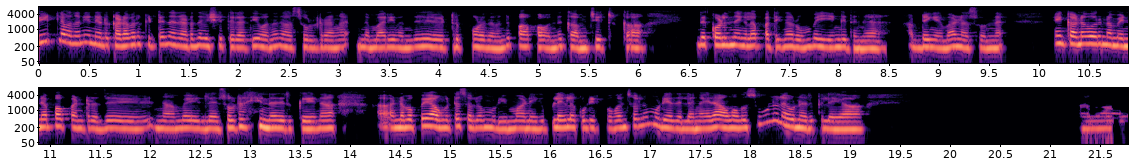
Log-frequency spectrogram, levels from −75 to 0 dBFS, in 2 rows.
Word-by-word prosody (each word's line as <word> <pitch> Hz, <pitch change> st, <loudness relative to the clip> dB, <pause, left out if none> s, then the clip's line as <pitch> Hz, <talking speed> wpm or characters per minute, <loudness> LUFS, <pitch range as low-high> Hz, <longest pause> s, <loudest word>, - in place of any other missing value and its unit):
வீட்ல 330 Hz, +2 st, -1 dB
வந்த 275 Hz, -2 st, 0 dB
உடனே 300 Hz, -, -3 dB
என்னோட 240 Hz, -4 st, 0 dB
கணவர் 225 Hz, +3 st, +3 dB
கிட்ட 235 Hz, +2 st, -4 dB, 0.2 s
நடந்த 215 Hz, +2 st, 0 dB
விஷயத்த 215 Hz, -1 st, -3 dB
எல்லாத்தையு 195 Hz, +3 st, -1 dB
வந்து 200 Hz, +3 st, -2 dB
நா 205 Hz, -, 0 dB, 0.2 s
சொல்றங்க. 190 Hz, 0 st, -2 dB, 0.2 s
"இந்த 200 Hz, -2 st, -2 dB
மாரி 190 Hz, +1 st, -1 dB
வந்து 190 Hz, +3 st, -1 dB, 0.3 s
ட்ரிப் 195 Hz, -2 st, -5 dB
போனத 195 Hz, -3 st, +1 dB
வந்து 190 Hz, +6 st, -1 dB
பாப்பா 205 Hz, -2 st, 0 dB
வந்து 185 Hz, +3 st, 0 dB
காமிச்சிட்டுருக்கா 190 Hz, 0 st, -1 dB, 0.6 s
இந்த 245 Hz, -, +2 dB
குழந்தைங்கலா 235 Hz, -2 st, +3 dB
பார்த்தீங்கன்னா 205 Hz, 0 st, 0 dB
ரொம்ப 200 Hz, +3 st, -1 dB, 0.2 s
ஏங்குதுங்க" 180 Hz, -3 st, 0 dB, 0.4 s
அப்படிங்கிற 195 Hz, -1 st, 0 dB
மாரி 210 Hz, +1 st, +2 dB
நா 185 Hz, -, -1 dB
சொன்னே. 180 Hz, +1 st, 0 dB, 0.6 s
ஏங் 275 Hz, -1 st, +2 dB
கணவரு 265 Hz, 0 st, +5 dB
நம்ம 230 Hz, -2 st, +2 dB
என்னப்பா 220 Hz, +2 st, +3 dB
பண்றது, 195 Hz, -1 st, -1 dB, 0.5 s
நாம 190 Hz, +2 st, 0 dB
இதுல 190 Hz, +1 st, -1 dB
சொல்றதுக்கு 220 Hz, +3 st, +1 dB
என்ன 200 Hz, 0 st, +5 dB
இருக்கு. 190 Hz, 0 st, -1 dB
ஏன்னா 195 Hz, +1 st, +1 dB, 0.7 s
நம்ம 210 Hz, +1 st, +4 dB
போய் 240 Hz, -1 st, +7 dB
அவங்கிட்ட 205 Hz, +2 st, +1 dB
சொல்ல 205 Hz, 0 st, -1 dB
முடியுமா 185 Hz, +1 st, 0 dB
'நீங்க 185 Hz, 0 st, -2 dB
பிள்ளைங்கள 210 Hz, 0 st, +3 dB
கூட்டிட்டு 200 Hz, -2 st, -3 dB
போங்கன்னு' 205 Hz, +3 st, -1 dB
சொல்ல 250 Hz, +4 st, -3 dB
முடியாதுல்லங்க 190 Hz, -4 st, +1 dB
ஏனா 220 Hz, 0 st, +5 dB
அவங்கவுங்க 205 Hz, 0 st, +2 dB
சூழ்நில 310 Hz, -4 st, -1 dB
ஒண்ணு 200 Hz, -2 st, +4 dB
இருக்கில்லையா. 180 Hz, -2 st, +1 dB, 2.3 s
ஆனால 190 Hz, +1 st, -5 dB
200 Hz, 160 wpm, -23 LUFS, 190-220 Hz, 2.3 s, போய்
